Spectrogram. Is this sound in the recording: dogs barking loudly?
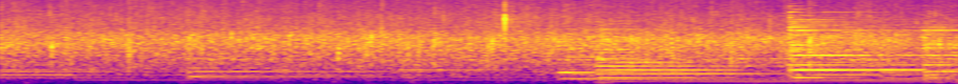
no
